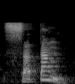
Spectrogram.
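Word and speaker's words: שטן: Su eh escrito hebreo se escribe de esta manera y su pronunciación sería Satán. Satán y la fonética es Satán.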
